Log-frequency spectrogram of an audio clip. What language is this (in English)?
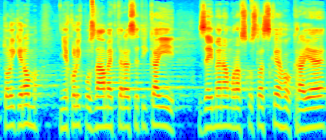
Czech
